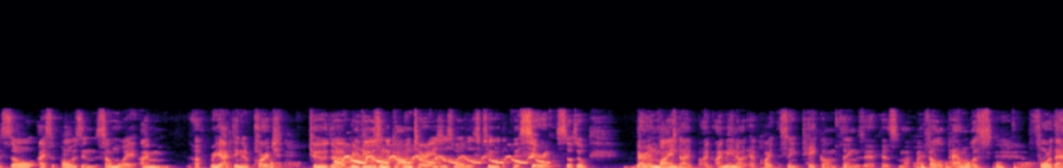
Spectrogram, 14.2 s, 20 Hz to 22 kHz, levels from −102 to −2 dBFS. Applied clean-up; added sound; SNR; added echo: classical method WPE with log-MMSE.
